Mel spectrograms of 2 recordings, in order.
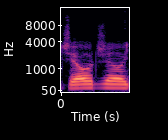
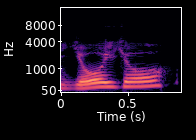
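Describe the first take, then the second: First: The name is said with an English pronunciation. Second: The name is said with a German pronunciation. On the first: "the English pronunciation" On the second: "the German pronunciation"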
